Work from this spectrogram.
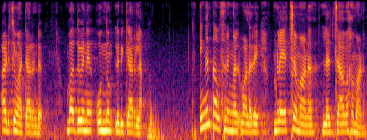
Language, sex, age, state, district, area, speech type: Malayalam, female, 18-30, Kerala, Thrissur, rural, spontaneous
